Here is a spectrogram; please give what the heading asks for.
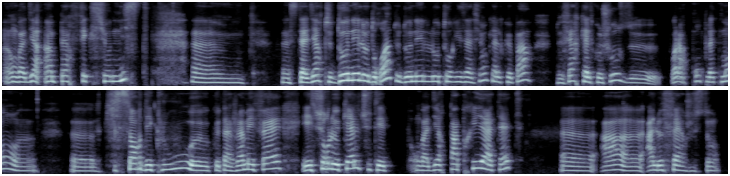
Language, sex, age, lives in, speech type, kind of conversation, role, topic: French, female, 45-49, United States, conversation, advice, advisor, Comment le perfectionnisme t’empêche-t-il de finir tes projets ?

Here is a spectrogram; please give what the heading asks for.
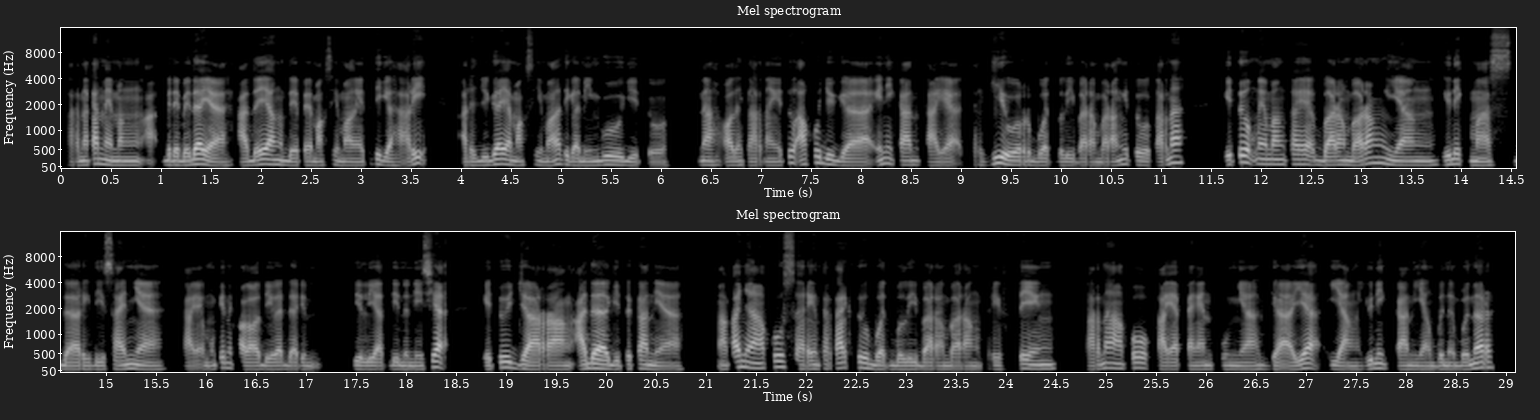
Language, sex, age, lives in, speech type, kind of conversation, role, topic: Indonesian, male, 20-24, Indonesia, conversation, advice, user, Mengapa saya kesulitan mengontrol belanja impulsif secara daring?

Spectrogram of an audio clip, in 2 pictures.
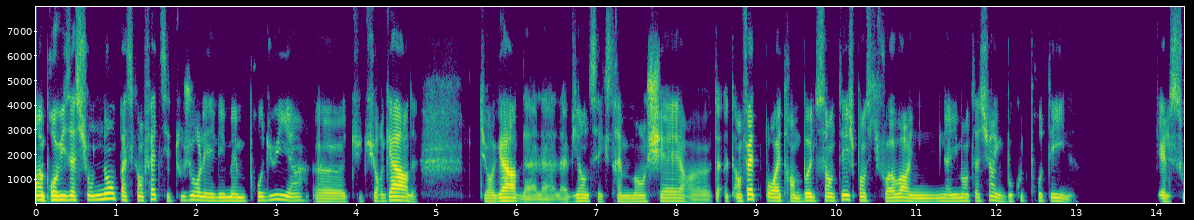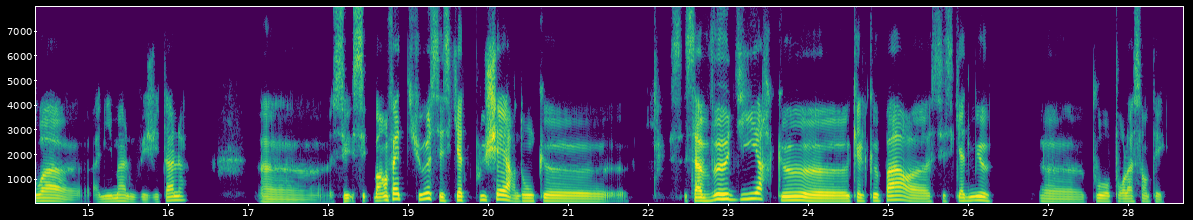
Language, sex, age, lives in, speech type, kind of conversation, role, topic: French, male, 40-44, France, conversation, podcast, guest, Comment fais-tu tes courses pour manger mieux et jeter moins ?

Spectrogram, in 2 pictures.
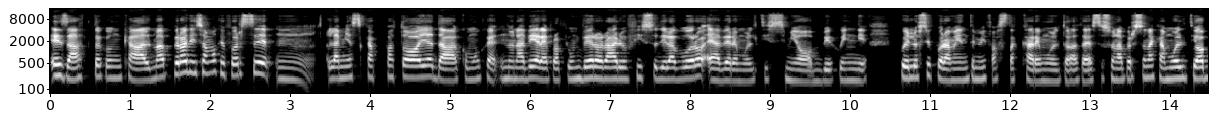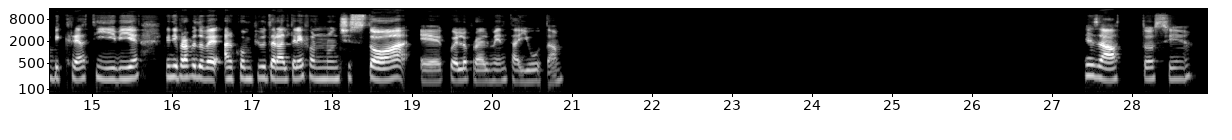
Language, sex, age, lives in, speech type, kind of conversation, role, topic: Italian, female, 20-24, Italy, conversation, podcast, guest, Come gestisci i confini tra lavoro e vita privata con e-mail e chat?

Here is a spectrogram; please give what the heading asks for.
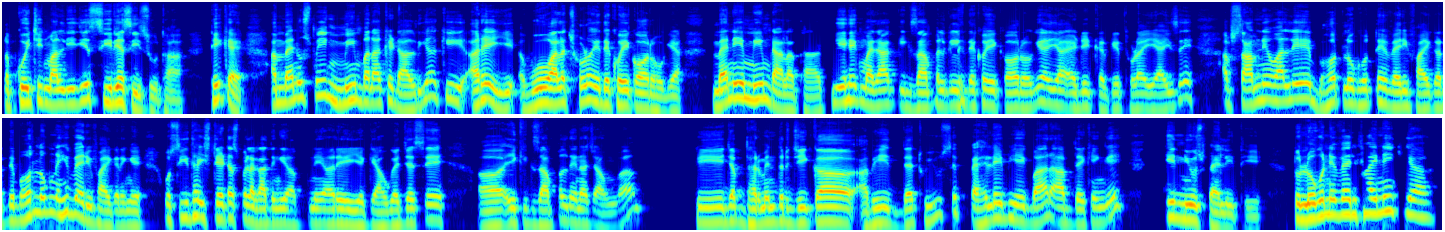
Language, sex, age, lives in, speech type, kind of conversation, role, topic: Hindi, male, 20-24, India, conversation, podcast, guest, Social media par misinformation entertainment se kaise judi hoti hai?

